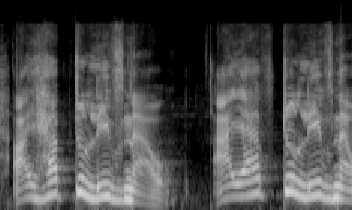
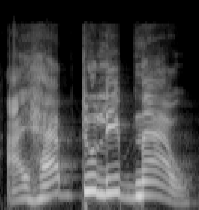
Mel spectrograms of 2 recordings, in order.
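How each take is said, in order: First: "I have to leave now" slowly and clearly articulated; careful pronunciation. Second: Exaggerated Indian accent, slow and higher. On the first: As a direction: pronounce "I have to leave now" properly, word by word. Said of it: "এটা ভালো করে উচ্চারণ করলাম". (ভালো করে, স্পষ্ট উচ্চারণে I have to leave now) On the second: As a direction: put on a strong Indian English accent. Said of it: "Indian accent এটা". (ইন্ডিয়ান অ্যাকসেন্টে টেনে টেনে) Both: Shown as a demonstration.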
